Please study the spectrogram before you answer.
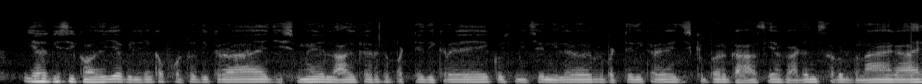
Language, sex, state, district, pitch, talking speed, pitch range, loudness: Hindi, male, Bihar, Lakhisarai, 115 Hz, 225 wpm, 110-115 Hz, -26 LUFS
